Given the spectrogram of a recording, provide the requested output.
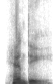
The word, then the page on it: handy: American English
